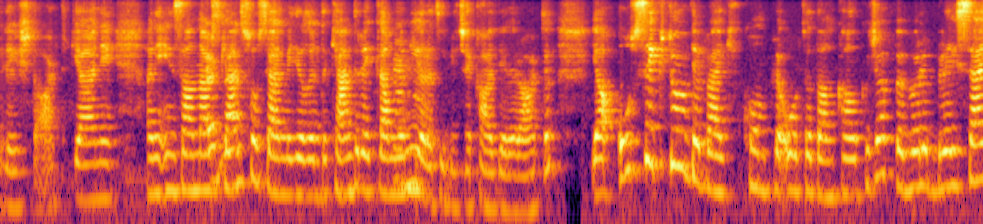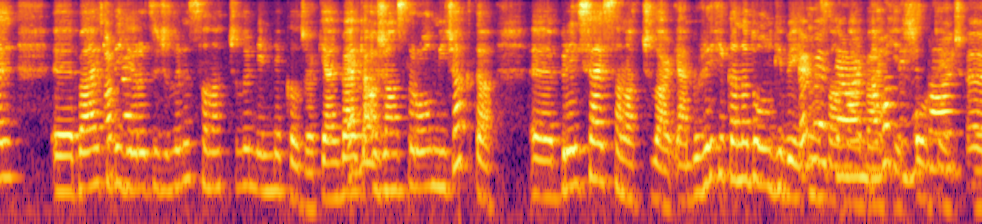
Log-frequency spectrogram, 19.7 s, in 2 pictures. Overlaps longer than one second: present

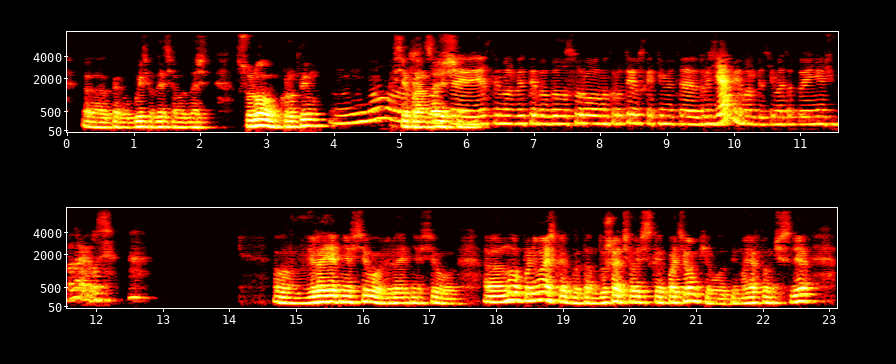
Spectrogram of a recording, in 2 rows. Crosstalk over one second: present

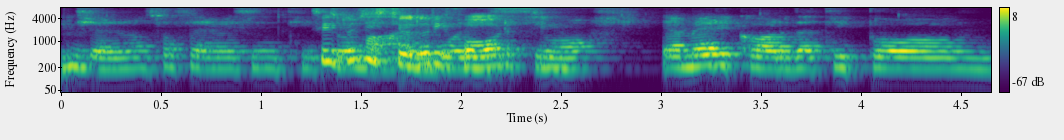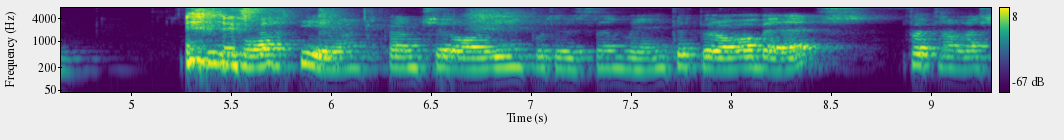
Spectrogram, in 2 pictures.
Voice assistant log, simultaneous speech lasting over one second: present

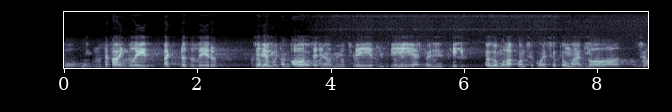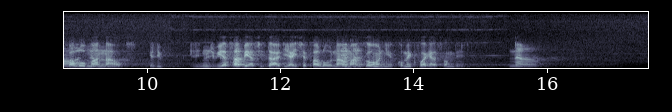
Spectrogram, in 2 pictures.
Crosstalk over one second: present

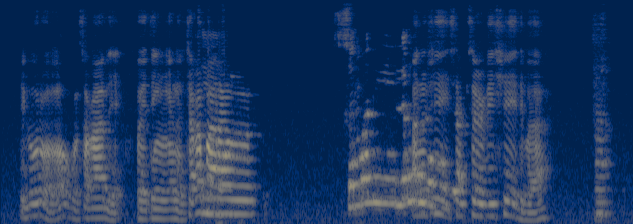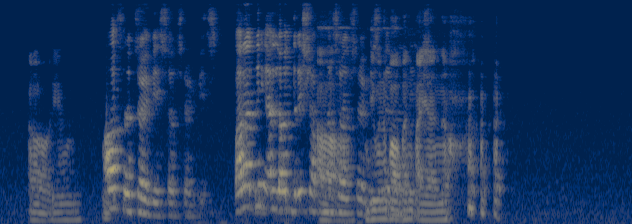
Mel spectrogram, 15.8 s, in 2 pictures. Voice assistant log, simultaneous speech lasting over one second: present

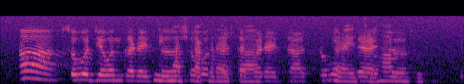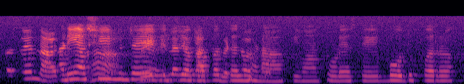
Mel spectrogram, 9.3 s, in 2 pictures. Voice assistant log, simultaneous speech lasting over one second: present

